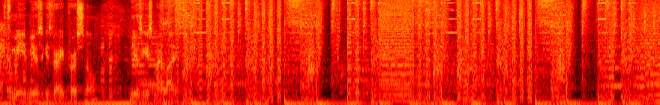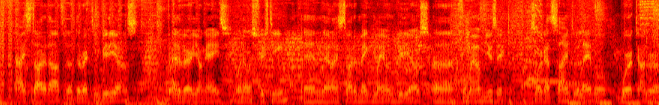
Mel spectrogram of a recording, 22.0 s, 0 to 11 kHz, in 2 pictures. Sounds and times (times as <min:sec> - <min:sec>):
Speech: 0:00.0 - 0:03.0, 0:11.2 - 0:21.9
Music: 0:00.0 - 0:21.9.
